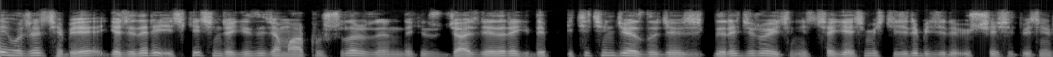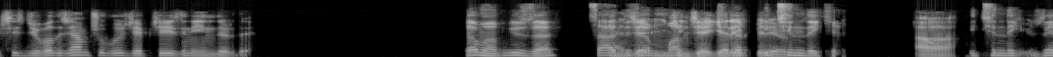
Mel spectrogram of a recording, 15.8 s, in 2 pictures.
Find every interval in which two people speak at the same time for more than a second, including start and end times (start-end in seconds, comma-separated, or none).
12.4-13.8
